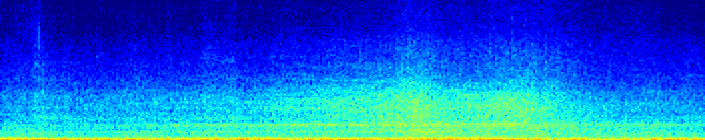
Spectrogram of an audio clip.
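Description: A three-wheeled motorcycle passing in the opposite lane, its engine swelling to a peak about four seconds in and then fading. Under it runs a steady low rumble of wind on the microphone of a moving bicycle.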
